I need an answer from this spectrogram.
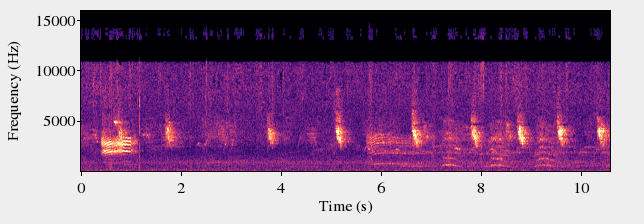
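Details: A flock of sheep grazing among forest trees in the morning: short tremulous bleats recur every second or two, one longer quavering cry near the start, over a constant low hum.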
